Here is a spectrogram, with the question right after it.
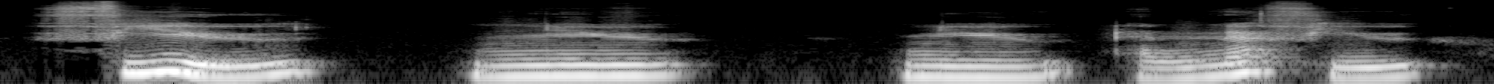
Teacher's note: few new new and nephew all have a little ye appearing between the first consonant and then the oh sound there's a little yeah appearing if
